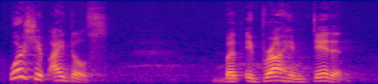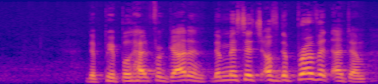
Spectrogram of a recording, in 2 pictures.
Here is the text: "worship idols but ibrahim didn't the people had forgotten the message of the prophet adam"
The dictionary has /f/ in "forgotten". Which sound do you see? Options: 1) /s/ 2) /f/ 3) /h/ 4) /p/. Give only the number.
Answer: 2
